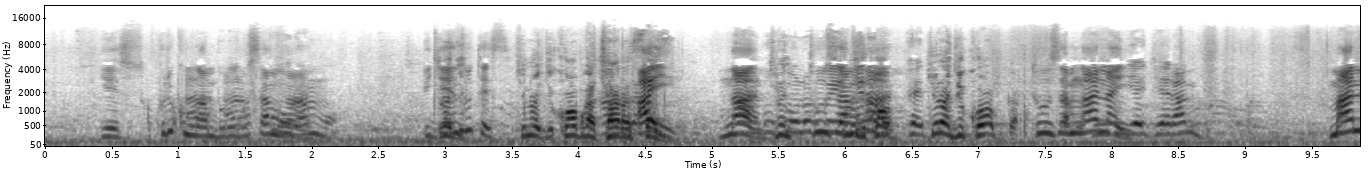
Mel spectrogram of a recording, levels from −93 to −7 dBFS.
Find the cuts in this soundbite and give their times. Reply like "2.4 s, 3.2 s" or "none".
none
